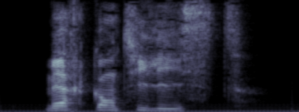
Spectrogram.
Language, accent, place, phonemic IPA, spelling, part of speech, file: French, France, Lyon, /mɛʁ.kɑ̃.ti.list/, mercantiliste, adjective / noun, LL-Q150 (fra)-mercantiliste.wav
- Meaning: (adjective) mercantilist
